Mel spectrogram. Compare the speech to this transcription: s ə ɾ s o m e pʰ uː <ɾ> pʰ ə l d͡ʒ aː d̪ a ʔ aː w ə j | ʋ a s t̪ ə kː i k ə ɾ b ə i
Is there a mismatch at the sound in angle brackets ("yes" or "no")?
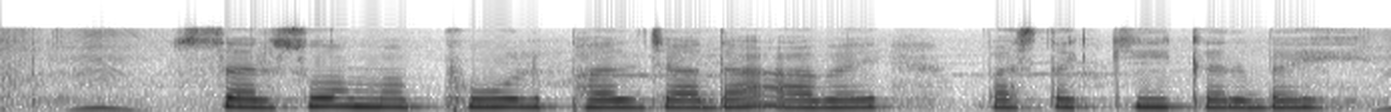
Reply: yes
